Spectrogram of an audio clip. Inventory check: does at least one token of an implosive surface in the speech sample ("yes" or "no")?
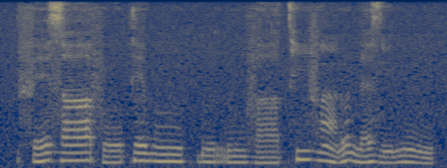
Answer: yes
